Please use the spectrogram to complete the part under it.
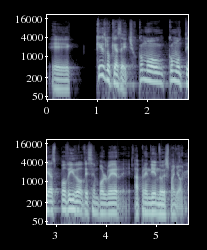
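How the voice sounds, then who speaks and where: Low-voiced podcast host asking questions. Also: male voice, animated, normal speed. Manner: rambling, reformulating questions mid-sentence. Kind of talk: casual interview.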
